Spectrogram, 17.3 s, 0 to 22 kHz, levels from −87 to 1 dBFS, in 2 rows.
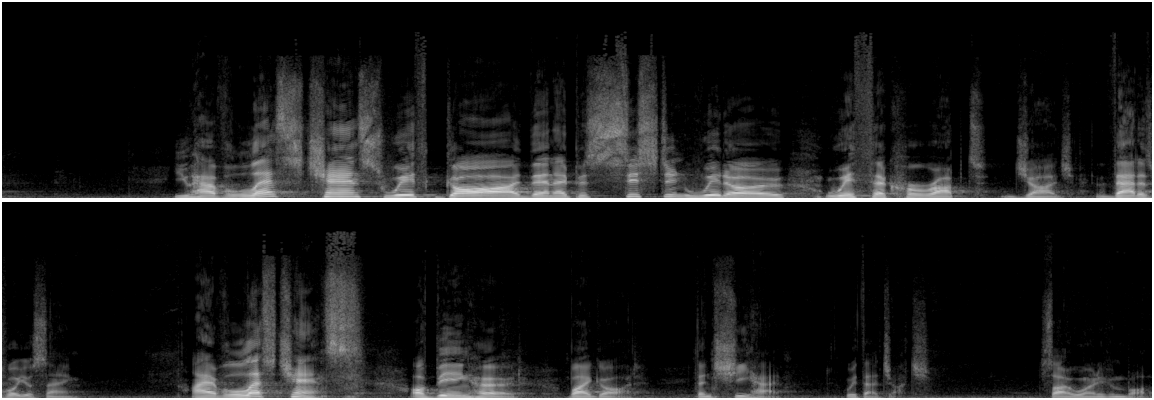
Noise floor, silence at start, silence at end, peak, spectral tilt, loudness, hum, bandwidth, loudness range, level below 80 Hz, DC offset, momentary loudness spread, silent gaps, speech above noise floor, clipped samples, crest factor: -61 dBFS; 1.3 s; 0.05 s; -6 dBFS; -5 dB/octave; -24 LUFS; none; 18.5 kHz; 12 LU; -66 dBFS; under 0.1%; 18 LU; none; 36 dB; under 0.1%; 20 dB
